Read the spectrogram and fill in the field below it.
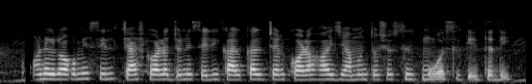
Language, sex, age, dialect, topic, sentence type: Bengali, female, 31-35, Northern/Varendri, agriculture, statement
